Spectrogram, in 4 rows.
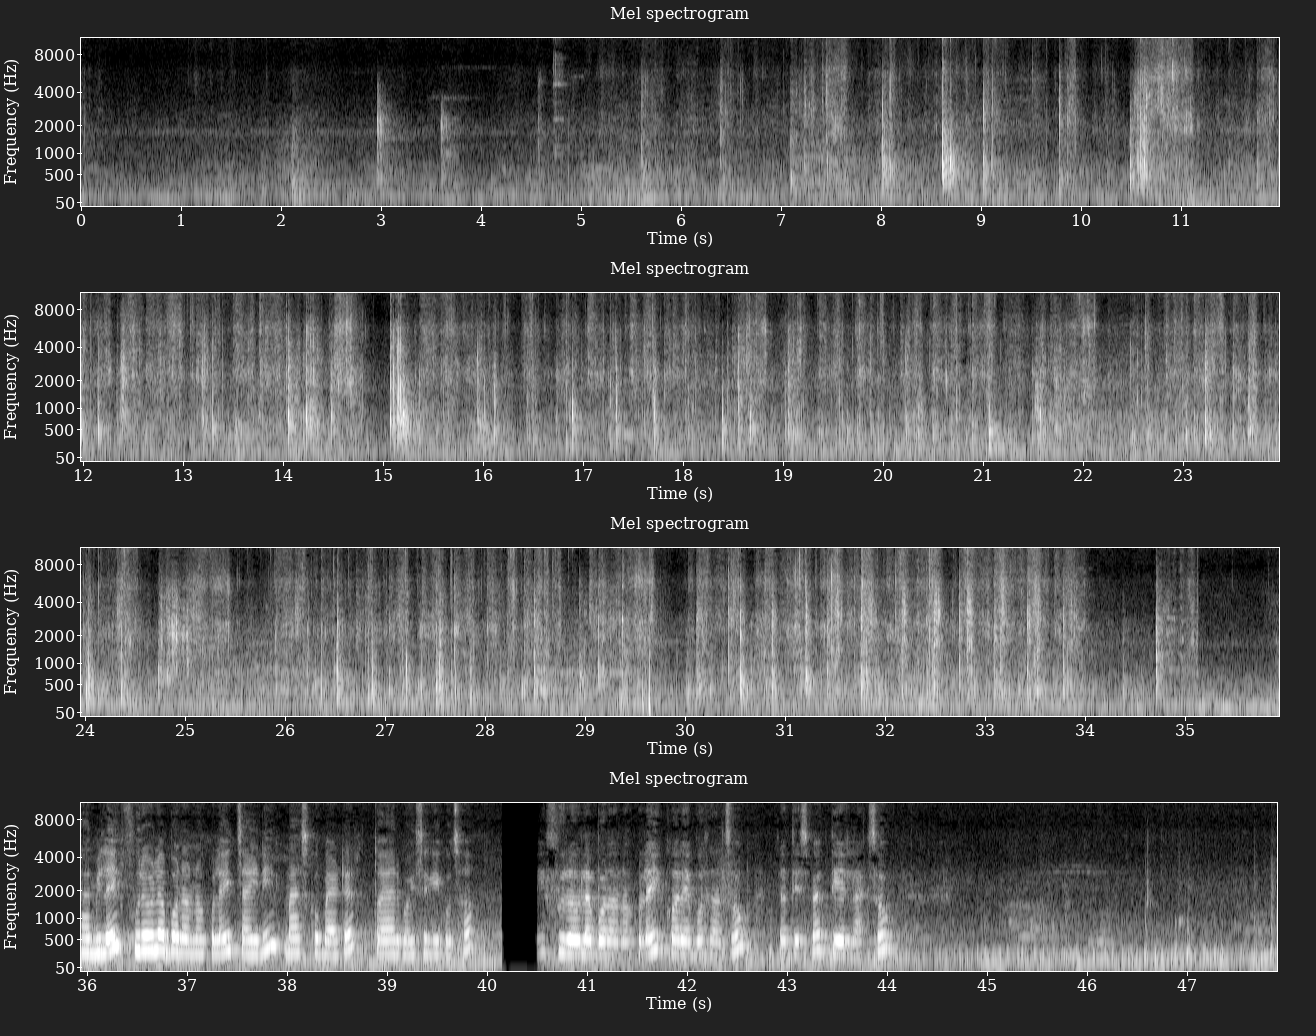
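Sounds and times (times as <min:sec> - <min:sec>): batter mixing knocks and scrapes: 0:05.2 - 0:35.2, 0:46.5 - 0:47.9.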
